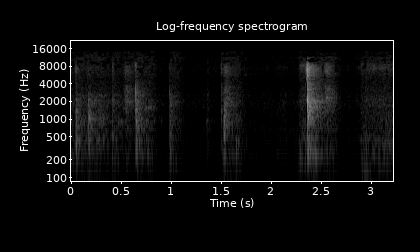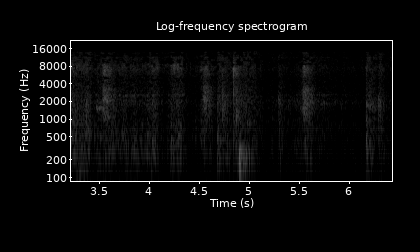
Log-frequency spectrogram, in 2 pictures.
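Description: Faint, scattered taps and scrapes of chopped garlic being pushed by hand off a wooden cutting board into a small glass jar, with one louder click about two and a half seconds in.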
